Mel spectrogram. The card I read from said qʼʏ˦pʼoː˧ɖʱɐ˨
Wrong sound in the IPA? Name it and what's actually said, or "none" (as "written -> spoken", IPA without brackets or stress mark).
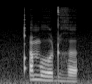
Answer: pʼ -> m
